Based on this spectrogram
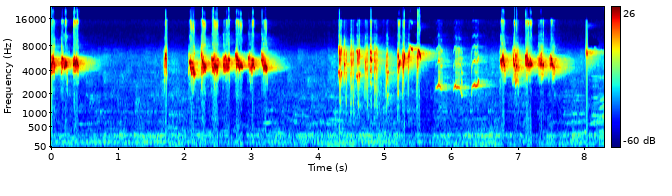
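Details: Lure call of the cinereous tit, wingko style: fast series of ringing high chips in bursts of about six, broken by brief pauses, with a pair of lower whistled notes midway.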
